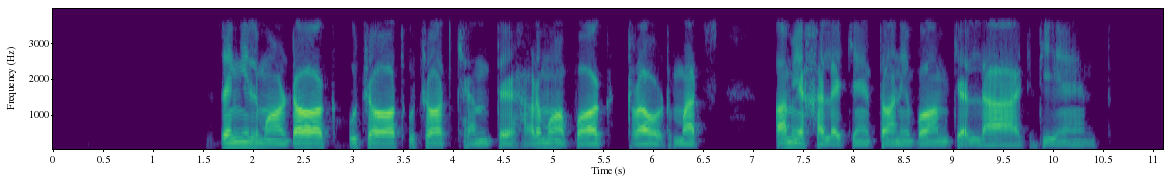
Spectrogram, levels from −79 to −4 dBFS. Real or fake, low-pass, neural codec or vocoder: real; 3.6 kHz; none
